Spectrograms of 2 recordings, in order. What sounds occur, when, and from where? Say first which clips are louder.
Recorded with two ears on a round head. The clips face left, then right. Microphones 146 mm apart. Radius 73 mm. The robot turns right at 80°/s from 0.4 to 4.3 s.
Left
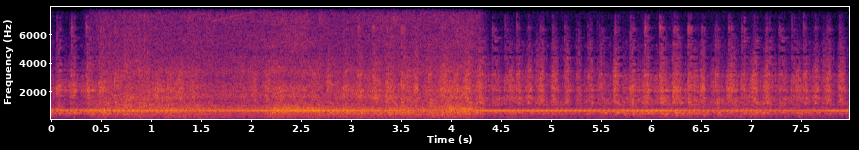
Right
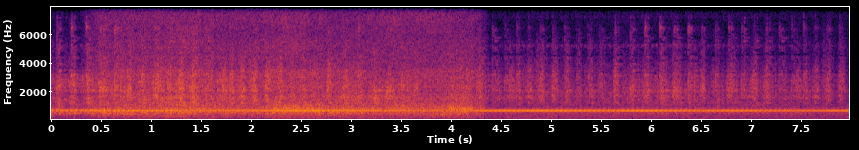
0.0 s a lawn mower: right 1 dB; 10° left (ahead or behind); by 8.0 s 70° left (ahead or behind)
